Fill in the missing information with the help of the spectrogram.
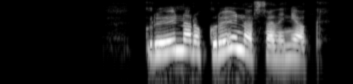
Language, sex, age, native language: Icelandic, female, 30-39, Icelandic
